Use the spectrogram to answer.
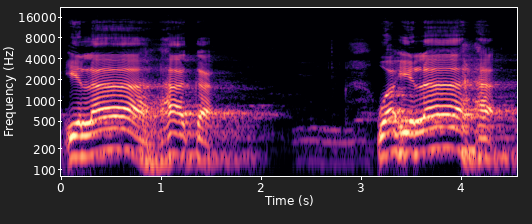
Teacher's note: ha dari pangkal kerongkongan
